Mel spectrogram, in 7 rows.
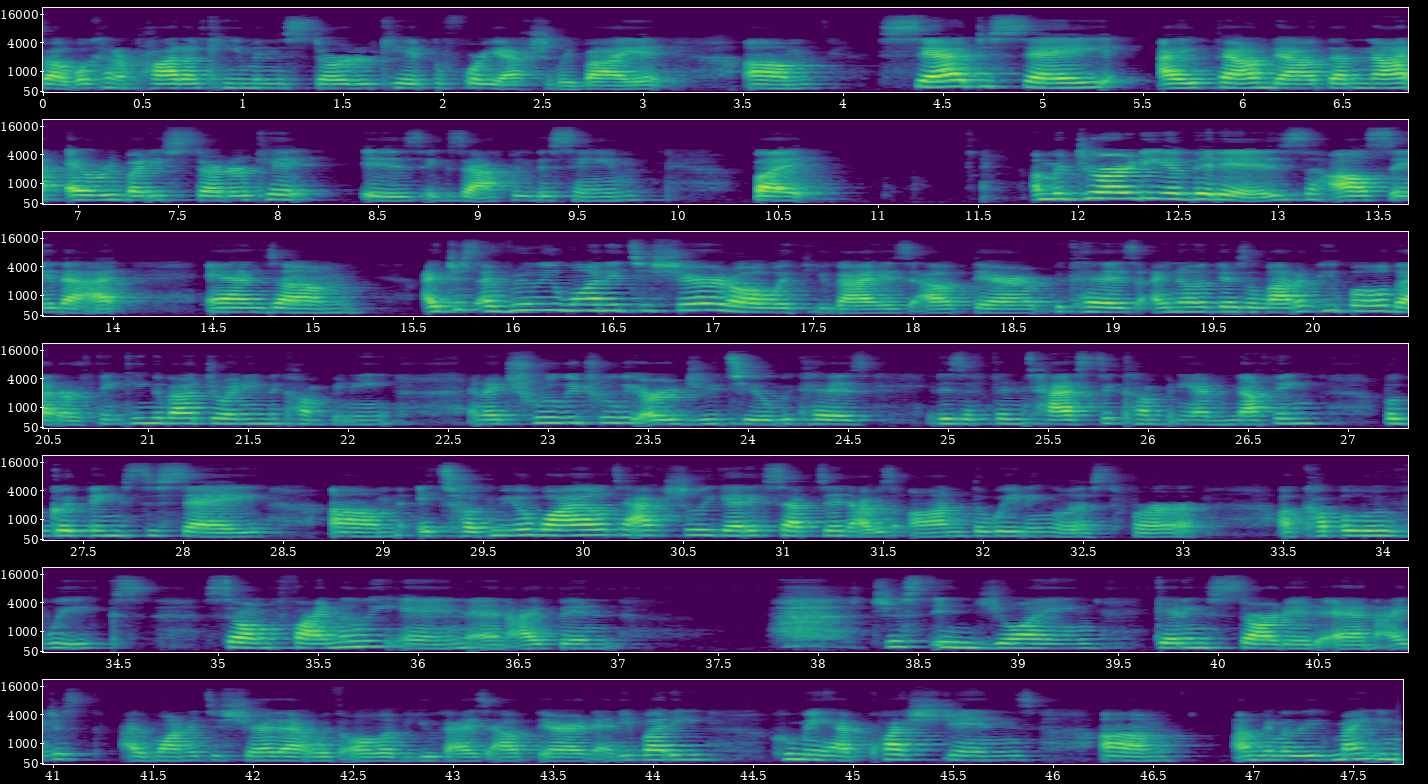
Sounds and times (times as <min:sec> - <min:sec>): Speech: 0:00.0 - 0:10.8, 0:11.8 - 0:37.0, 0:37.9 - 0:47.7.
